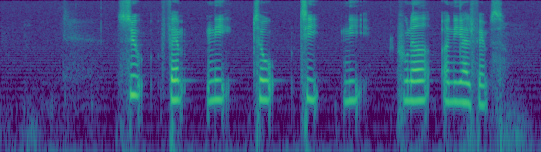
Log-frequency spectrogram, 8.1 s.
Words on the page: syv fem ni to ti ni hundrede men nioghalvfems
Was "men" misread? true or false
true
